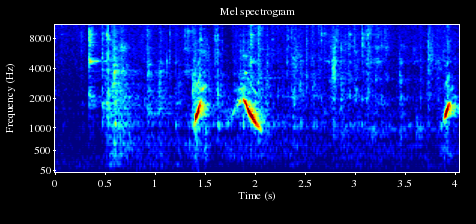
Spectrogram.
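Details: Cockatiel whistling back and forth with its owner: the 1st, 2nd and 4th whistles are the owner, the rest the bird; a few clear notes, some rising, one falling, over faint room noise.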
